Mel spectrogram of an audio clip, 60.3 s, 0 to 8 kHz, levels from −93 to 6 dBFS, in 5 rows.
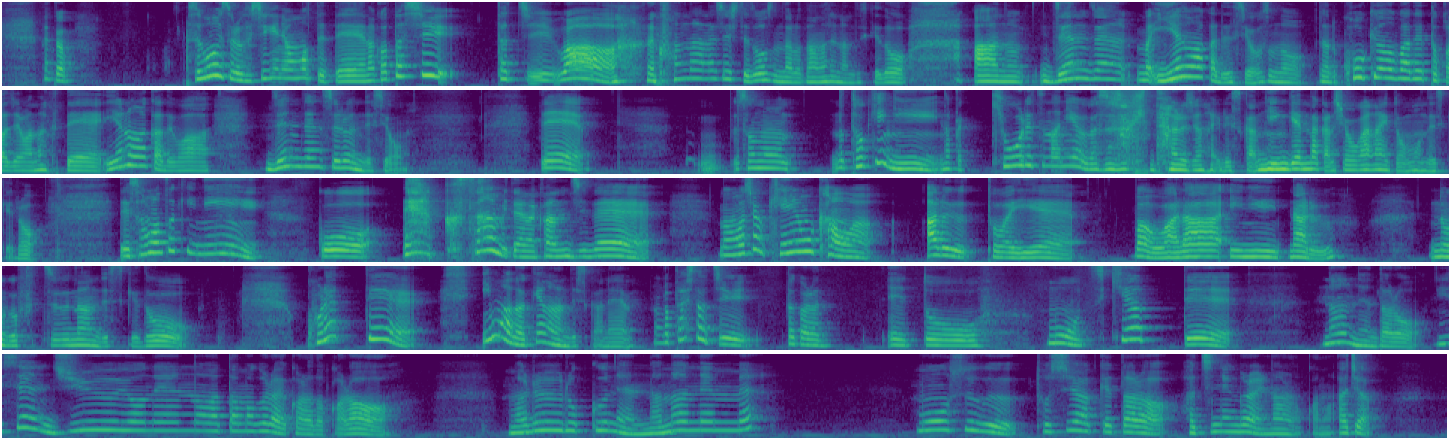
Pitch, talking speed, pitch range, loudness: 210 Hz, 260 characters per minute, 170-280 Hz, -26 LUFS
